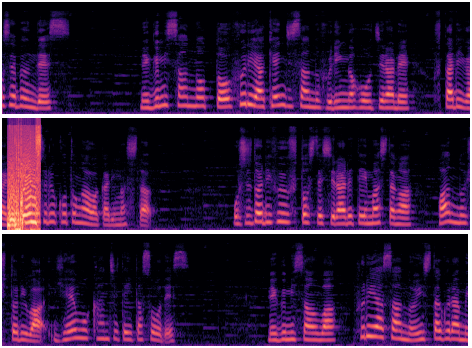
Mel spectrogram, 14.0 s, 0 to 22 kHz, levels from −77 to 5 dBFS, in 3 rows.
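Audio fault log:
4.74–5.06 s, signed and unsigned mixed up: a sudden blast of harsh, very loud distortion where even quiet moments are as loud as the peaks. Likely the top bit of each 16-bit sample was misread, so every zero crossing jumps across the entire range.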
